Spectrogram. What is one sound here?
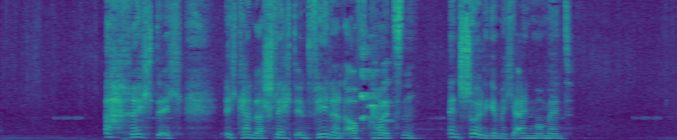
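A young woman speaks lightly and with animation.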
